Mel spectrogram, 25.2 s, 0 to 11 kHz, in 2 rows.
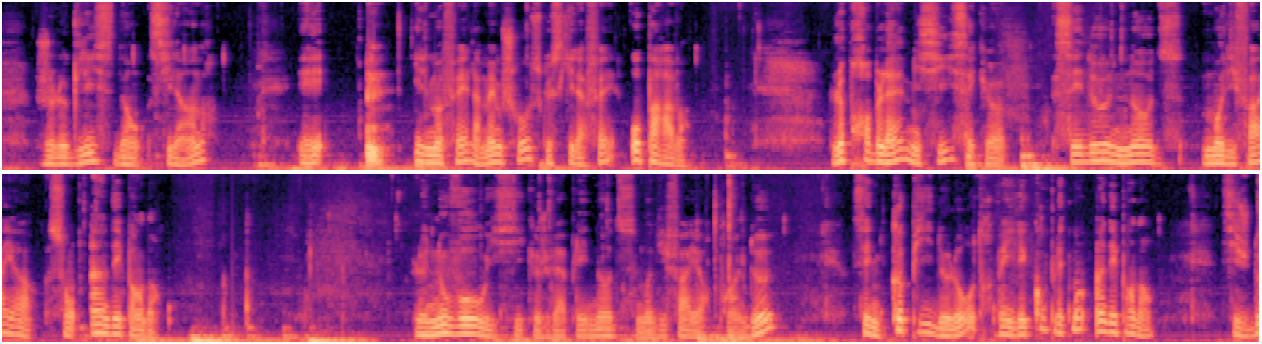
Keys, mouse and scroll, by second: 3.2 middle click, 3.5 middle click, 4.1-5.2 alt+drag, 11.0 click, 12.2 click, 13.3 click, 17.5 click, 17.9 click, 18.5 click, 25.1 click.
